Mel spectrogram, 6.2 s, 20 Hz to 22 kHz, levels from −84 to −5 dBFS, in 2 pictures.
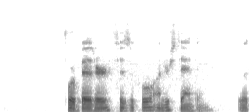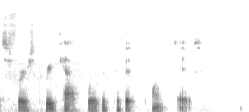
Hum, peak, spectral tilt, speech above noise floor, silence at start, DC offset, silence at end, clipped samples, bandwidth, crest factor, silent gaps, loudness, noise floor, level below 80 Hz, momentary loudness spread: none; -18 dBFS; -7 dB/octave; 44 dB; 0.85 s; under 0.1%; 0.6 s; under 0.1%; 13 kHz; 24 dB; none; -41 LUFS; -84 dBFS; -60 dBFS; 15 LU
